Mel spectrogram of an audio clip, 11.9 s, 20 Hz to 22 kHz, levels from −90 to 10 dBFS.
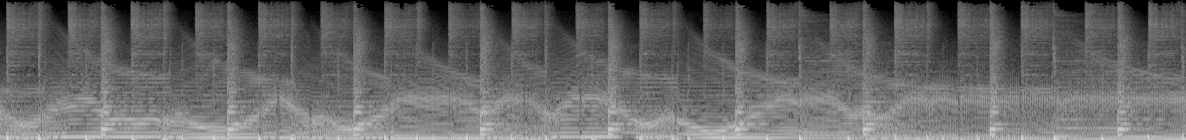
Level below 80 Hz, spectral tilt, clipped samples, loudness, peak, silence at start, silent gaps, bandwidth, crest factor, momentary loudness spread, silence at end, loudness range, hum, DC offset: -22 dBFS; -6 dB/octave; under 0.1%; -18 LUFS; 0 dBFS; 0 s; none; over 20 kHz; 16 dB; 4 LU; 0 s; 2 LU; none; under 0.1%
